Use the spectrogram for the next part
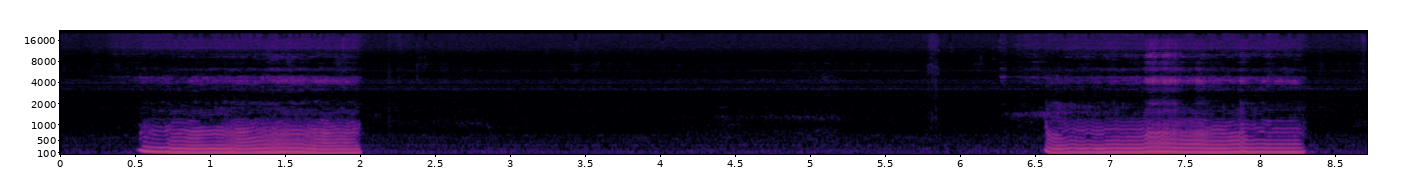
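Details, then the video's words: Two rumbling, harmonic snores from a sleeping Pekingese, each about a second and a half long and wavering slightly in pitch, separated by roughly four seconds of near silence. "페키니즈 코골이2"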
